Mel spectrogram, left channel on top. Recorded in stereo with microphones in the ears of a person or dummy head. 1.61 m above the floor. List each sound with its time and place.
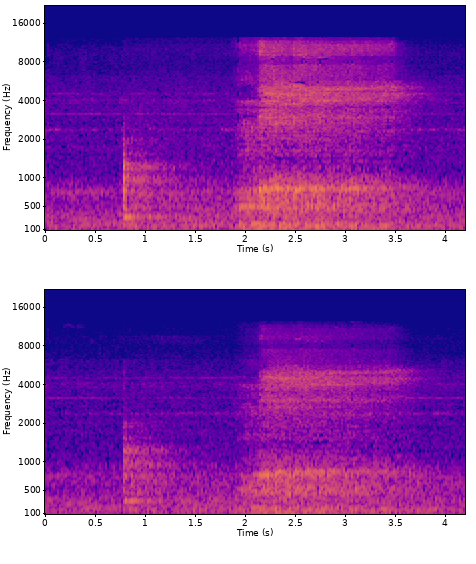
0.8 s snoring: 45° left (ahead or behind), 1.0 m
